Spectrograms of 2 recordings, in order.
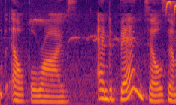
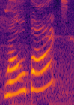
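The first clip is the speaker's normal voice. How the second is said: calling out; 4 dB louder than usual. Acted. Ben calling the robot.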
